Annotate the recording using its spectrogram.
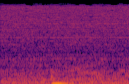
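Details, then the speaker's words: Abdominal auscultation with the stethoscope bell over the aorta, just left of midline: low rumble with one soft thump and no whooshing bruit; no abdominal aortic bruit, a normal finding. "you want to listen for vascular sounds using the Bell because these sounds are typically more low pitched and we'll be listening over the aorta the renal and the iliac arteries"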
